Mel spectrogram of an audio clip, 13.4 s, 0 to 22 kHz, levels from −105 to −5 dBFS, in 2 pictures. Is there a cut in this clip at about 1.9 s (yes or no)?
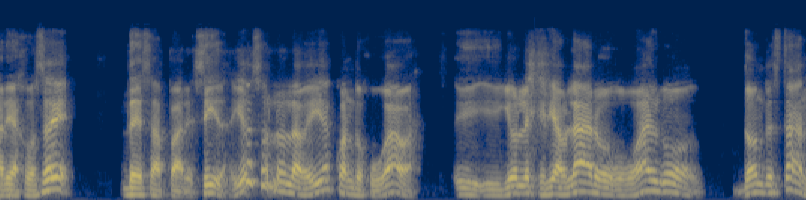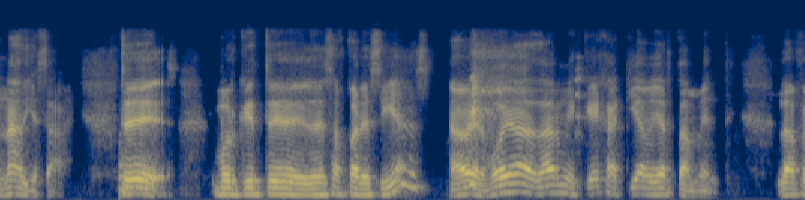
no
